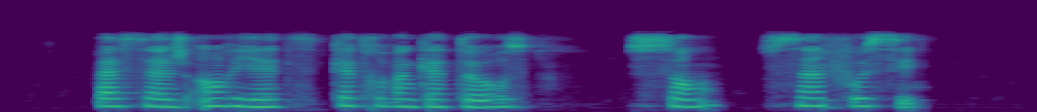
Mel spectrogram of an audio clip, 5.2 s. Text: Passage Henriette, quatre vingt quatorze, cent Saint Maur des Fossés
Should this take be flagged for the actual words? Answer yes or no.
yes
